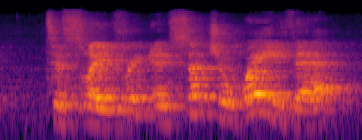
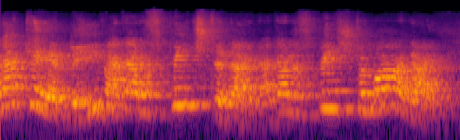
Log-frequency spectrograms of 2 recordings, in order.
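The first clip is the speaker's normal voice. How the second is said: protesting; 7 semitones higher, 4 dB louder than usual. Retold or imitated. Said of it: "And I'm like".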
